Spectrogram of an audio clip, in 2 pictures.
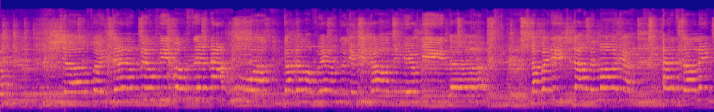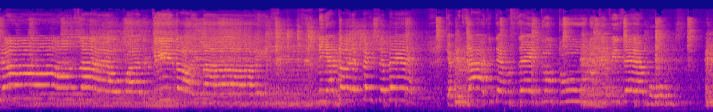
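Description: A girl singing solo over instrumental accompaniment, with long held notes that waver in pitch and a short break about three quarters of the way through.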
